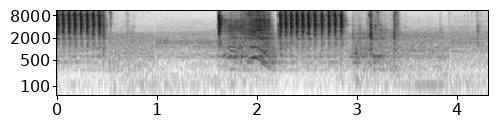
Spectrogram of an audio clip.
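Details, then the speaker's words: Toyota RAV4 2.4L after alternator replacement, original battery completely dead, jump attempted: rapid sharp clicking about three per second, no cranking; battery too weak to crank. "right couldn't uh be able to do it uh it's getting late here the battery is too weak because the original battery of the car is completely dead"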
